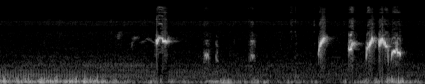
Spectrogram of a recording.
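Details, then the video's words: Female red-whiskered bulbul singing as a decoy in sổ bọng căng style: a bright slurred whistle and scattered soft notes, then a fast run of four ringing, warbled chirps, over low rumbling background noise. "Tiếng Chim Chào Mào Mồi Hót Sổ Bọng Căng"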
